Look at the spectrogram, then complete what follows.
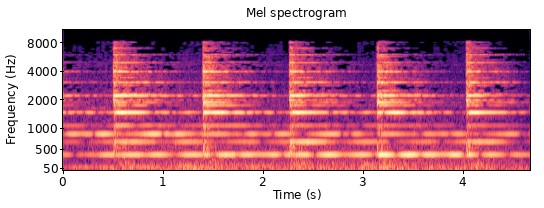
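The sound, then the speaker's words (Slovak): The bells of a small church in the Tatras, Slovakia, cast in the Hönig Frídeš family workshop in the early 20th century, ring out in a steady sequence of five loud strikes about a second apart, each one blooming with bright overtones and a sustained hum that lingers between strokes. “z ktorej sa dozvieme, že všetky zvony vznikli v dielni rodiny Höniga Frídeša, ktorý začiatkom 20. storočia odvial aj tieto 4 zvony pre tento náš tatranský kostolík.”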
